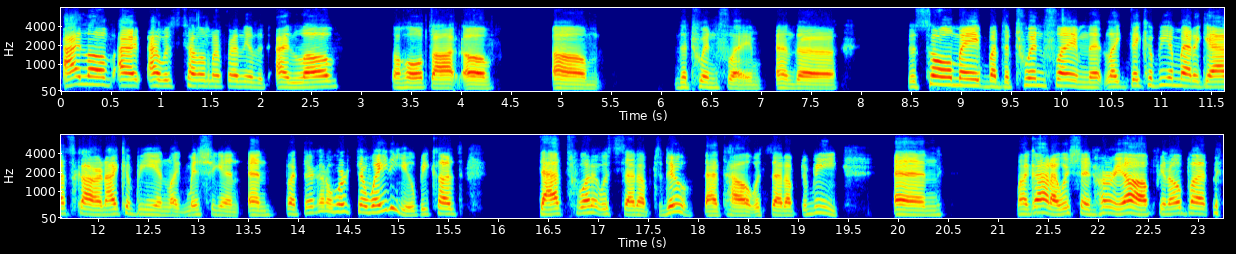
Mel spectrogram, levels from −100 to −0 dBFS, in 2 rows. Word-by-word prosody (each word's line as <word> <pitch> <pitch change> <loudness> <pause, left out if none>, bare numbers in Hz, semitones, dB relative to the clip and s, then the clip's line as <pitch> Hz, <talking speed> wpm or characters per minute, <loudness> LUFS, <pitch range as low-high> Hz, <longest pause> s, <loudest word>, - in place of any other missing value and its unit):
I 270 - +4
love 270 -2 +4
I 225 0 +5
I 225 - +4
was 215 -1 -9
telling 215 -3 -1
my 200 -1 -3
friend 195 -1 -4
the 185 - -5
other 165 -3 -10
I 180 +1 +2
love 180 +4 +3 0.6
the 165 - -2
whole 170 0 +2
thought 150 0 +3
of, 135 -1 +5 0.6
um, 135 -4 +3 0.8
the 175 +2 -6
twin 175 -2 -5
flame, 130 -4 -5 0.2
and 150 -2 -4
the 130 -2 +3 0.7
the 190 - -10
soulmate, 245 - +4
but 195 -2 0
the 180 - -5
twin 245 +4 -3
flame 220 -5 +2
that, 170 0 0
like, 190 -1 -3
they 220 - -1
could 245 +2 -8
be 255 0 -7
in 245 -2 -5
Madagascar, 190 -5 +3
and 160 - 0
I 170 +2 +2
could 185 - -10
be 170 -1 -8
in, 150 -2 -7
like, 135 -3 -7
Michigan, 155 -3 -7
and 150 0 0 0.2
but 180 -2 -3
they're 220 +1 -7
gonna 145 - -7
work 265 -1 -3
their 245 -2 -1
way 240 +4 +2
to 395 - -2
you 150 - -8
because 185 +2 -1 0.8
that's 180 +3 +1
what 220 +2 +1
it 225 - -6
was 180 +1 -10
set 155 - -1
up 150 -2 -3
to 145 - -25
do. 240 +6 -1
That's 140 0 -1
how 140 -1 +2
it - - -11
was 135 - -10
set 145 - 0
up 145 - -2
to 165 - -13
be, 205 -7 -8 0.6
and 155 -2 +3 0.8
my 180 0 -1
God, 230 +4 +4
I 165 - +5
wish 195 +5 -7
they'd 175 - -2
hurry 215 +5 -1
up, 170 -6 +6
you - - -4
know, 190 +3 0
but, 195 -2 0
180 Hz, 205 wpm, -22 LUFS, 155-220 Hz, 0.8 s, up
